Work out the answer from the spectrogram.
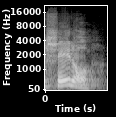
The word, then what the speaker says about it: Shadle: Nick Shadle rhymes with dreidel.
